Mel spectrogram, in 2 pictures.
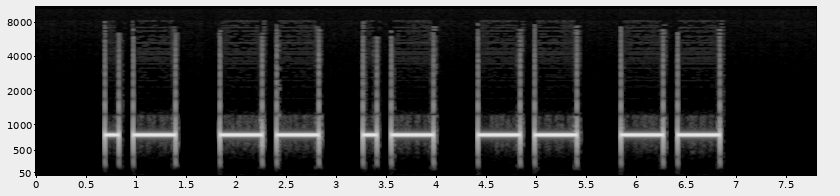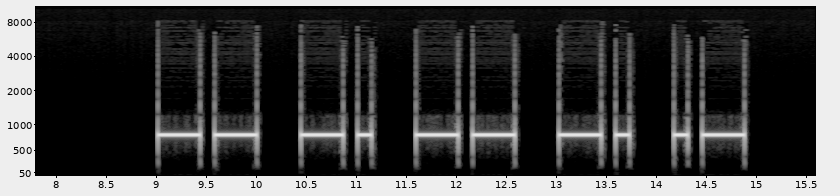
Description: Morse code, heard as a keyed tone, about 8 wpm, 800 Hz. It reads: AMAMM MNMNA
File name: LEZIONI / 3 MWRO / 3 M 8wpm 2300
